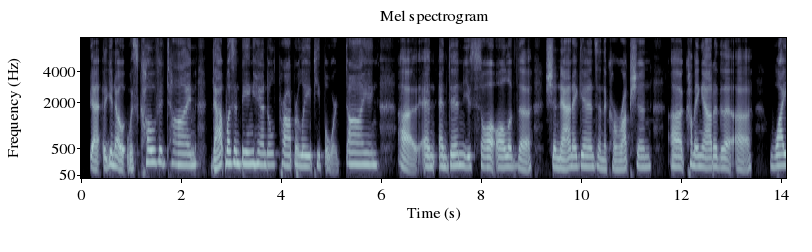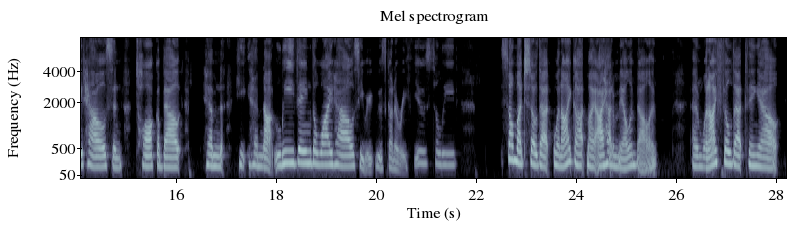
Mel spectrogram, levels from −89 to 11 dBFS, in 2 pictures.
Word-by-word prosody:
Yeah, - - +3
you - - +2
know, - - +4
it 480 - -4
was - - -2
COVID 240 -1 +1
time, 205 -2 0 0.3
that 150 +8 +3
wasn't 225 -1 +3
being 215 0 +3
handled 200 -1 -1
properly, 185 -2 +1
people 180 -1 -7
were - - -11
dying, 210 -1 +1 0.4
uh, - - +3
and 175 0 +1
and 175 -2 0
then 195 +1 +2
you 170 -2 0
saw 175 -1 +1
all 170 +1 +2
of 175 +2 -1
the 145 0 0 0.2
shenanigans 175 +3 +2
and 155 -5 -3
the 140 - -3
corruption, 165 +7 -2 0.4
uh, 170 -1 +3
coming 180 -3 -1
out 160 0 +2
of 175 -1 +1
the, 160 -2 -1
uh, 145 +2 -1 0.4
White 190 +3 +3
House, 180 -3 0
and 165 +2 -4 0.2
talk 180 0 0
about 165 -2 +1 0.4
him 185 -3 -2
no 170 - -2 0.2
he, 205 -3 -8
him 195 -2 -5
not 160 -2 0
leaving 225 +3 +2
the 220 -1 0
White 205 0 0
House, 185 -2 0
he - - -5
re - - -10
he 180 - -12
was 150 -1 -8
gonna 140 -6 -8
refuse 220 - -12
to 225 - -14
leave, 200 0 -10 0.9
so 290 -2 0
much 225 -5 +4
so 210 -5 +2
that 190 -1 +1
when 195 -5 -1
I 175 +8 +3
got 200 -6 -1
my 175 -2 -1
I 180 - +5
had 215 +2 +1
a - - -4
mail-in 175 +3 -2
ballot, - - -4 0.7
and 175 -1 -3
when 165 -1 +1
I 185 +6 +5
filled 235 -2 0
that 190 -4 +1
thing 185 -3 -1
out 165 -3 -1
185 Hz, 160 wpm, -22 LUFS, 170-210 Hz, 0.9 s, I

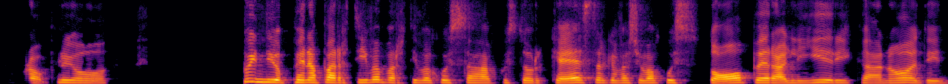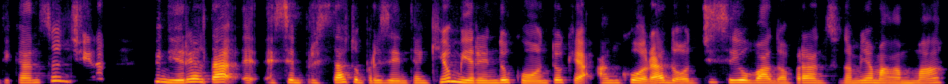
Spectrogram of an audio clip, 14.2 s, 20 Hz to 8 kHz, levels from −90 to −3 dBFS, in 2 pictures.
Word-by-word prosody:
proprio 195 -1 -3 1.0
Quindi 260 -5 +2
appena 220 0 +4
partiva, 225 +2 +2
partiva 210 -1 -3
questa 205 -2 -2
questa 200 +1 -8
orchestra 200 +3 +1
che 205 - -5
faceva 200 0 -2
quest'opera 200 0 +3
lirica, 190 0 -3
no, 205 +3 0
di 185 -1 -6
di 195 - -16
canzoncine 220 - -5 0.3
quindi 255 -9 -2
in 205 - +5
realtà 255 -2 +4
è - - -8
è - - -9
sempre 205 0 -4
stato 225 +5 +1
presente. 195 -2 -4
Anch'io 255 - 0
mi 225 -7 +4
rendo 200 +3 0
conto 185 +1 -1
che 225 - +2
ancora 195 -2 +2
ad 210 -2 +2
oggi 180 +5 -4
se 220 -2 -3
io 220 -1 +6
vado 190 -3 +2
a - - -6
pranzo 190 -2 -1
da 175 - -3
mia 200 +4 -1
mamma, 175 -1 0
200 Hz, 170 wpm, -24 LUFS, 190-220 Hz, 1.0 s, io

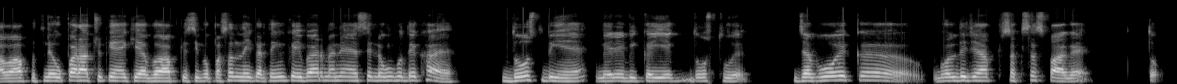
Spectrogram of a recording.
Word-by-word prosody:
अब 140 - +2
आप 150 +1 +3
इतने 170 +2 -1
ऊपर 170 +2 +3
आ 175 - +7
चुके 175 0 -1
हैं 165 -1 0
कि 165 - -1
अब 155 -1 +3
आप 150 0 +5
किसी 160 0 -2
को 160 +1 -2
पसंद 180 +3 0
नहीं 170 -1 +1
करते। 165 0 0
क्योंकि 175 +1 0
कई 175 - +3
बार 185 0 +3
मैंने 180 0 -2
ऐसे 175 +2 -2
लोगों 180 0 0
को 185 - 0
देखा 185 +1 -1
है, 130 -1 -2 0.5
दोस्त 180 +5 +1
भी 170 0 +1
हैं, 150 +3 -2 0.2
मेरे 155 +1 +1
भी 155 0 -2
कई 155 -1 +2
एक 155 +1 -4
दोस्त 160 +1 -5
हुए, 150 0 -2 0.5
जब 165 +1 +2
वो 185 +3 +3
एक 195 -1 0 0.8
बोल 170 +3 0
दीजिए 180 -1 +2
आप 175 0 -1
सक्सेस 185 +2 -4
पा 145 - +5
गए, 145 +1 -2 0.7
तो - - -7
170 Hz, 220 wpm, -19 LUFS, 155-180 Hz, 0.8 s, आ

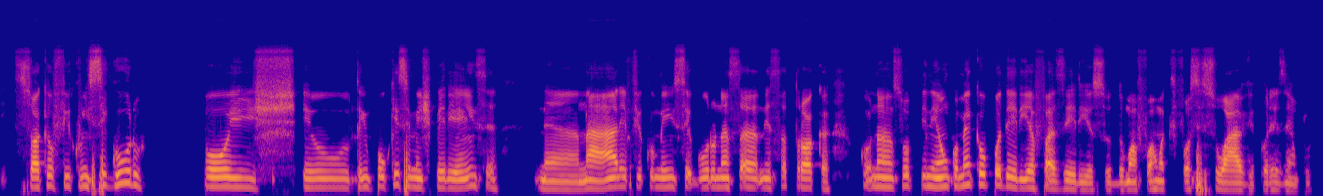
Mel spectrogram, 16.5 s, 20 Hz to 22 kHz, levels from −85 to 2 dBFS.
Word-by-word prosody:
Só 150 0 +3
que - - -5
eu 165 - 0
fico 160 0 -7
inseguro, 185 +4 0 0.8
pois 150 -3 +2
eu 140 0 -2
tenho 145 +1 -2
pouquíssima 155 -1 -1
experiência 140 +3 -1 0.5
na 115 - -1
na 130 +3 +5
área, 145 +5 +6
eu 155 - -4
fico 155 - -8
meio 150 0 0
inseguro 150 +1 -2
nessa 150 0 +2
nessa 140 0 -4
troca 140 -1 +2 0.3
co - - -5
na 155 -2 +2
sua 165 +5 -3
opinião, 160 -2 +1
como 160 +2 -1
é 185 - +1
que - - -12
eu 185 - +6
poderia 140 -6 +1
fazer 120 -1 +1
isso 110 0 -6
de 100 +3 -8
uma 115 0 +2
forma 120 0 -1
que - - -24
se - - -18
fosse - - -2
suave, 110 -3 +2
por 105 - -7
exemplo? 105 -4 -9
145 Hz, 145 wpm, -26 LUFS, 125-155 Hz, 0.8 s, área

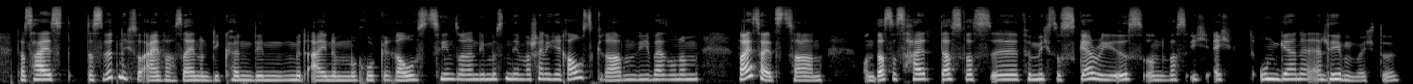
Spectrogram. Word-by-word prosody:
Das 205 +2 -2
heißt, 225 0 +3
das 215 -1 0
wird 315 +6 0
nicht 305 -5 +2
so 190 - -1
einfach 195 0 +1
sein 195 +2 +1
und 190 0 -4
die 190 - -4
können 200 0 -1
den 200 +1 -1
mit 200 0 -2
einem 195 0 +1
Ruck 200 +1 -4
rausziehen, 205 +5 0
sondern 230 0 -1
die 230 - -1
müssen 240 +2 0
den 240 -1 0
wahrscheinlich 235 -1 -2
rausgraben 220 -7 +1
wie 225 +1 -3
bei 220 0 0
so 225 0 -5
'nem 230 +1 -1 0.4
Weisheitszahn. 190 - +4 0.4
Und 185 +2 -4
das 220 +3 +5
ist 240 - -3
halt 240 0 +4
das, 230 0 +1
was, 230 0 -2
äh, 225 +1 +2
für 225 +1 -4
mich 230 0 -1
so 215 - -5
scary 225 0 +1
ist 220 +3 0
und 200 0 -5
was 220 0 -4
ich 225 - -10
echt 230 -1 -4 0.2
ungerne 240 0 +2
erleben 220 -3 +1
möchte. 180 +2 -9
220 Hz, 195 wpm, -20 LUFS, 195-235 Hz, 0.4 s, das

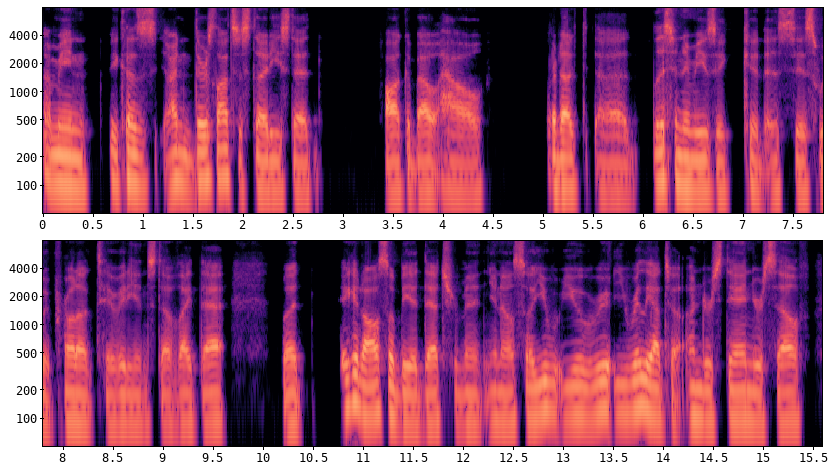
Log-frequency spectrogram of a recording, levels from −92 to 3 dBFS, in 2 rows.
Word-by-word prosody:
I 120 - 0
mean, 100 -3 +3 0.2
because 105 -3 +2
and 105 -2 -1
there's 115 +1 +3
lots 120 -1 +3
of 90 - +3
studies 90 -1 +1
that 85 -1 -2 0.7
talk 85 0 +3
about 90 0 +1
how 85 -2 -2 0.6
product 95 -1 +2
uh, 85 -2 -3 0.3
listen 110 -1 +4
to 100 - +3
music 90 -1 0
could - - -4
assist 90 -1 0
with - - -3
productivity 90 -1 -1
and 85 0 -7
stuff 85 -2 -2
like 90 -1 -2
that, 95 0 +1 0.5
but 90 0 0 0.4
it 125 - 0
could 150 -4 +4
also 110 +1 +4
be 90 0 0
a 85 - 0
detriment, 90 -1 -2
you 95 - -6
know? 95 0 -2
So 100 +2 -1
you 115 +2 0
you 105 +1 -1
r 110 +4 0
you 115 0 -4
really 125 0 +4
have 105 -3 +3
to - - -4
understand 100 -1 0
yourself, 95 +1 0
95 Hz, 170 wpm, -22 LUFS, 90-105 Hz, 0.7 s, listen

